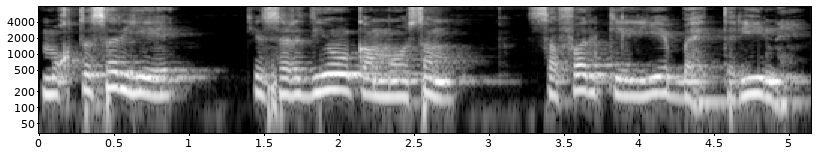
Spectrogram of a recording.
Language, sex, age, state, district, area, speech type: Urdu, male, 30-45, Uttar Pradesh, Muzaffarnagar, urban, spontaneous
